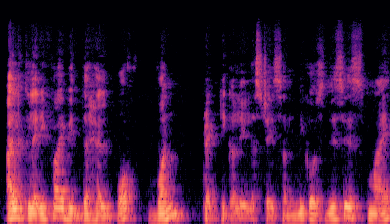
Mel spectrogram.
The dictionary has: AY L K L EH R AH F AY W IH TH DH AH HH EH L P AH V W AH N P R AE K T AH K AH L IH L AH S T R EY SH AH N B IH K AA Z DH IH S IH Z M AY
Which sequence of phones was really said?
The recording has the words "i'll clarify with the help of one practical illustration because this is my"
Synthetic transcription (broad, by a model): AY L K L EH R AH F AY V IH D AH HH EH L P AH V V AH N P R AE K T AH K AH L IH L AH S T R EY SH AH N B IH K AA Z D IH S IH Z M AY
